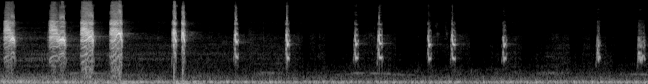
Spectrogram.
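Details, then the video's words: Long-tailed shrike, recorded as a lure to provoke rivals, opens with four loud rasping notes, then trails off into thinner, softer chips spaced about half a second apart over a low background hum. "pancingan cendet gacor full isian CUITAN MEMANGGIL LAWAN"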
